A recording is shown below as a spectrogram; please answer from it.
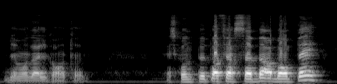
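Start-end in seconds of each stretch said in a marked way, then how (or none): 1.7-3.2 loud, higher-pitched indignant question; exasperated complaint. A narrator's reading. Master to servant, disturbed while shaving, exasperated. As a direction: protest loudly at being disturbed.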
